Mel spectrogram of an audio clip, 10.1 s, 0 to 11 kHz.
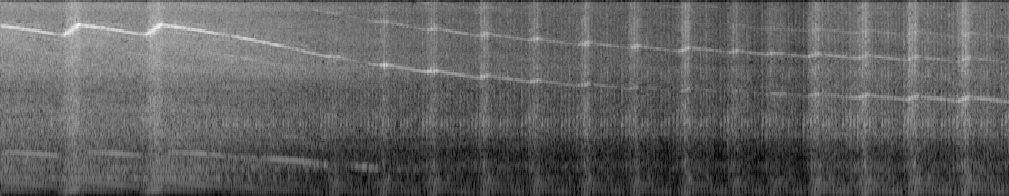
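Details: Komatsu diesel with AR60 T04 turbocharger: high singing turbo whistle rising and falling with each throttle blip; normal spool sound.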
